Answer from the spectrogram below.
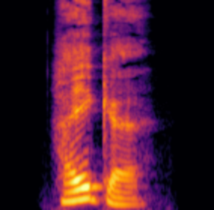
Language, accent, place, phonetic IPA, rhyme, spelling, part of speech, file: German, Germany, Berlin, [ˈhaɪ̯kə], -aɪ̯kə, Heike, proper noun, De-Heike.ogg
- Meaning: a female given name from Low German or West Frisian, variant of Heinrike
